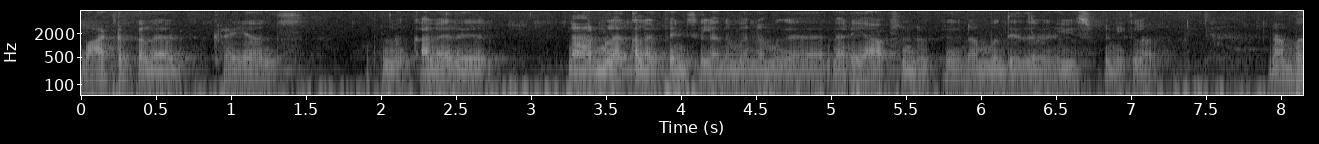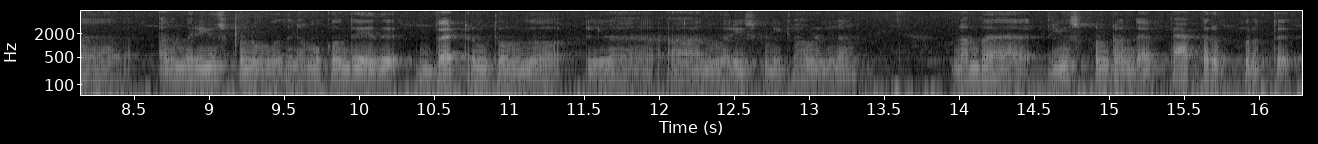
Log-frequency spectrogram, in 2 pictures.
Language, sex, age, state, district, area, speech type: Tamil, male, 18-30, Tamil Nadu, Namakkal, rural, spontaneous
